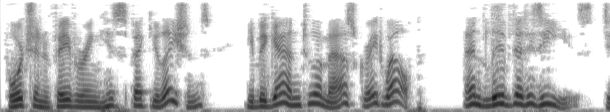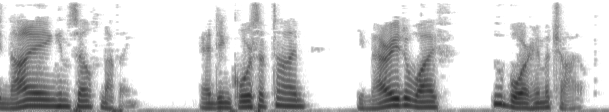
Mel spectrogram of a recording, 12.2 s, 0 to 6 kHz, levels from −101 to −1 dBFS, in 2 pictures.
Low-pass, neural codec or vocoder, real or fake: 5.4 kHz; none; real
